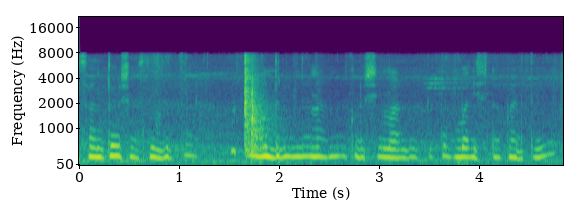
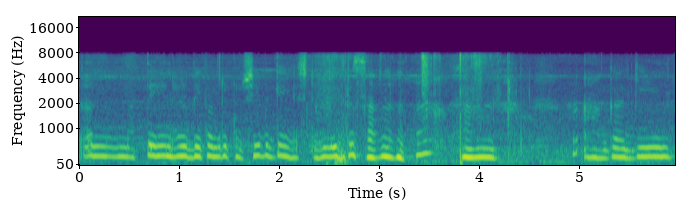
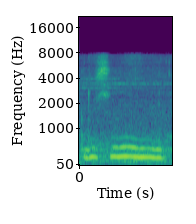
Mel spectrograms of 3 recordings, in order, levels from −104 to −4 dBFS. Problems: background sounds at intervals, background conversations at intervals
